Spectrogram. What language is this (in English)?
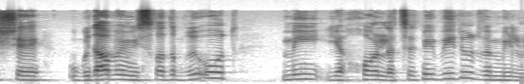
Hebrew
